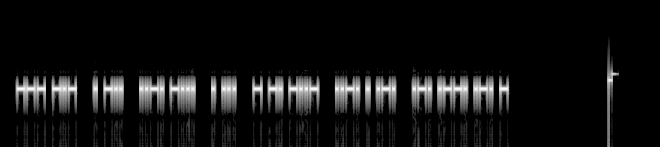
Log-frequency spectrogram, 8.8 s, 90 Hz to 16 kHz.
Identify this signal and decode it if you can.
Morse code, heard as a keyed tone, about 36 wpm, 700 Hz. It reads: OK ED FB ES TNX FER RPRT
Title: K1USN SST QSO Practice 35wpm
